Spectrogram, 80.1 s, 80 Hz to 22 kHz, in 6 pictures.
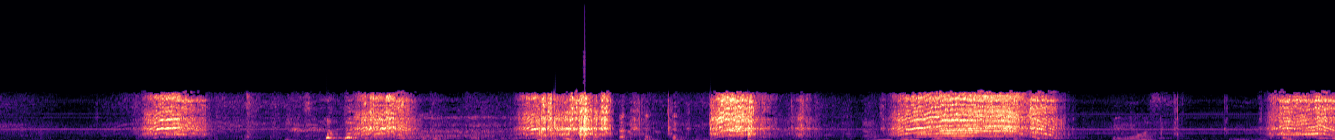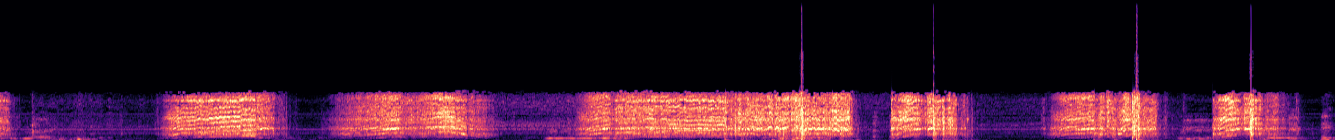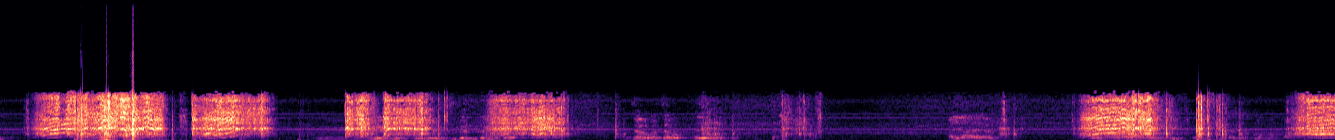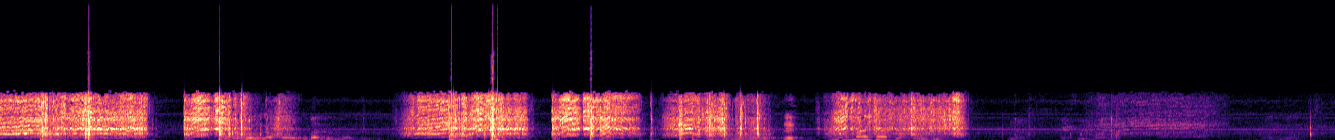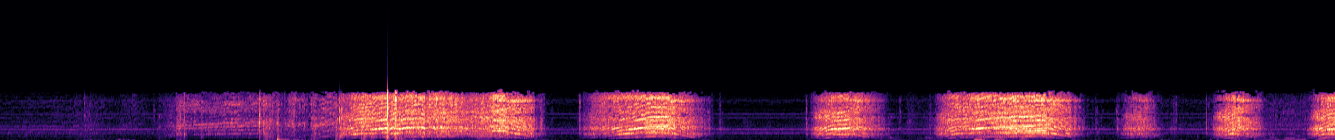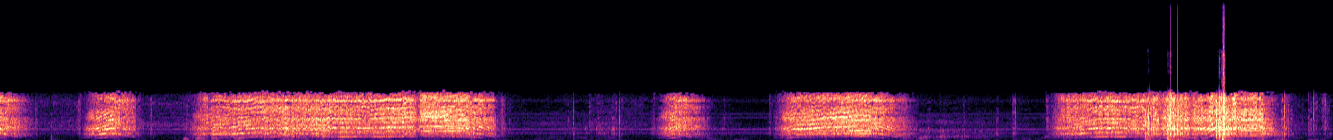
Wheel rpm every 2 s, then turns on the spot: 20, 20, 50, 60, 90, 30, 40, 70, 100, 100, 160, 80, 110, 100, 120, 100, 20, 0, 30, 50, 120, 50, 120, 70, 130, 10, 0, 0, 120, 90, 40, 100, 30, 40, 130, 140, 10, 80, 70, 130.
10-16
